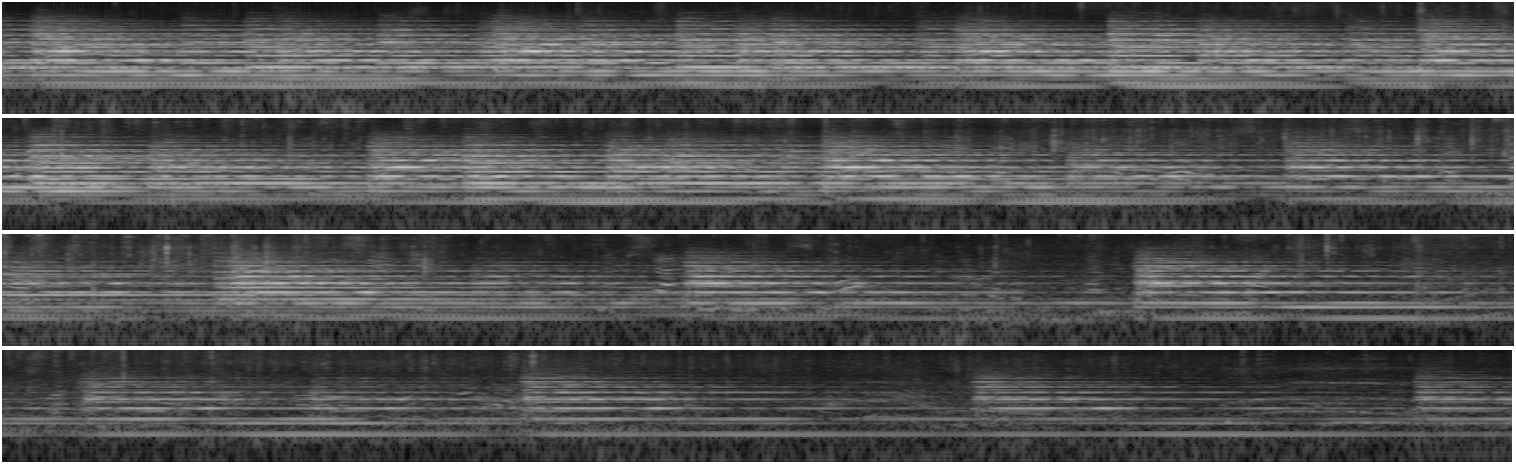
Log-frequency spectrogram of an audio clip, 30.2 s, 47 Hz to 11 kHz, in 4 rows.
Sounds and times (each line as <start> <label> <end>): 0.0 churchbells 30.2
